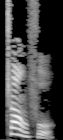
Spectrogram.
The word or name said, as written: 丈夫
